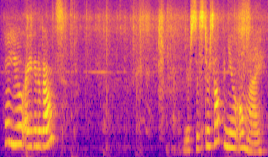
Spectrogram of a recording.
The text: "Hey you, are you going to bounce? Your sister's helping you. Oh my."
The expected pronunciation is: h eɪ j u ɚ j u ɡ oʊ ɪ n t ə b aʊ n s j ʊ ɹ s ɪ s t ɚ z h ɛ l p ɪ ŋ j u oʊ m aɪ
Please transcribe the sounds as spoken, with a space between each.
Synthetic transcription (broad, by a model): h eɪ j u ɚ j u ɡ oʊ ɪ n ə b aʊ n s j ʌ ɹ s ɪ s t ɚ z h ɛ p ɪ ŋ j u oʊ m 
